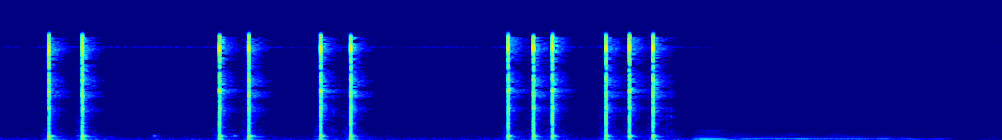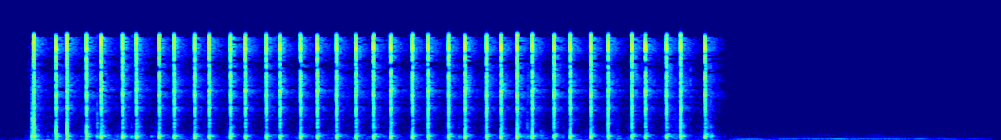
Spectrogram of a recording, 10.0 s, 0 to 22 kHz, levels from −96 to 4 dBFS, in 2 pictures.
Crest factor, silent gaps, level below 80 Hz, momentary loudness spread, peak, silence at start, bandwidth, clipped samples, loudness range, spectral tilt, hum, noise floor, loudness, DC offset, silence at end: 32 dB; 4.79-4.85 s; -78 dBFS; 6 LU; -10 dBFS; 0.4 s; 17.5 kHz; under 0.1%; 4 LU; 0 dB/octave; none; -85 dBFS; -36 LUFS; under 0.1%; 1.6 s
